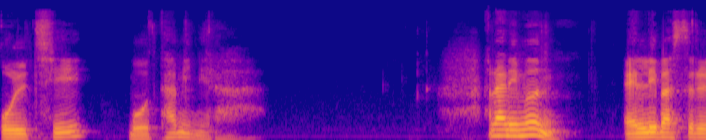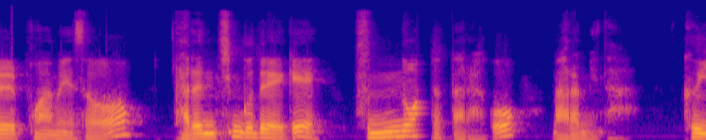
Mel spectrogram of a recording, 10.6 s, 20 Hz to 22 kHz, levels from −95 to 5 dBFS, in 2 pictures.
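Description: At 5.38 s a block of digital silence appears: for about 1.1 ms the output drops straight to silence, which points to the playback buffer going unfilled for an instant before valid audio returned. Because the signal jumps to silence and back with no fade, both edges form a sharp discontinuity, and at this tiny length the two merge into a single brief tick in the speech.

From 8.41 to 8.56 s comes a burst of packet loss, where a run of incoming audio never arrived in time to be played. The receiver covered the hole by extending the last sound it had for about 112 ms, turning it down as it went, so the speech smears into a held, fading tone or hiss. Playback then picks up further along, with about 120 ms of the original speech skipped entirely.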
